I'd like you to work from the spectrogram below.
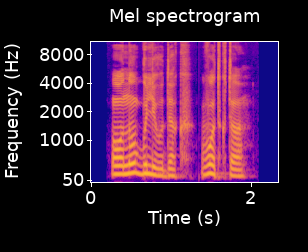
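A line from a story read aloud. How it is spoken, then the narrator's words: Fierce growl. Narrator (Russian): Прорычал он, свирепость его тона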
